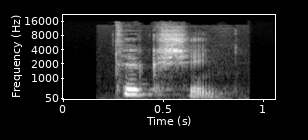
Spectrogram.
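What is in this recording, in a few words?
"tuigsinn", Scottish Gaelic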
